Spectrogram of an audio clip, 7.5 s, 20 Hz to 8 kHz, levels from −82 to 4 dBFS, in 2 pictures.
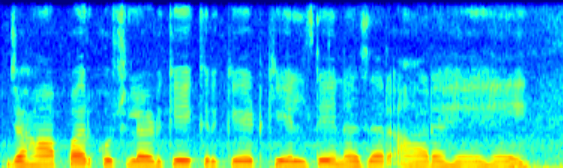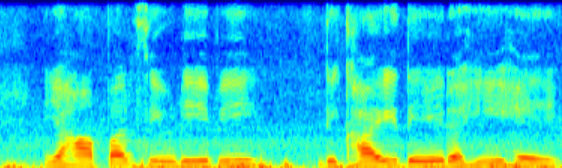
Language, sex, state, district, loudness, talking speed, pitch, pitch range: Hindi, female, Rajasthan, Jaipur, -17 LUFS, 145 wpm, 205 Hz, 200-215 Hz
